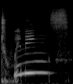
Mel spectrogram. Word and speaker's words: Twinings: For beverages, they will have hot cocoa, chocolate peppermint shake featuring Twinings. Is it Twinings? – Twinings. – Okay, I knew I was saying that wrong.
